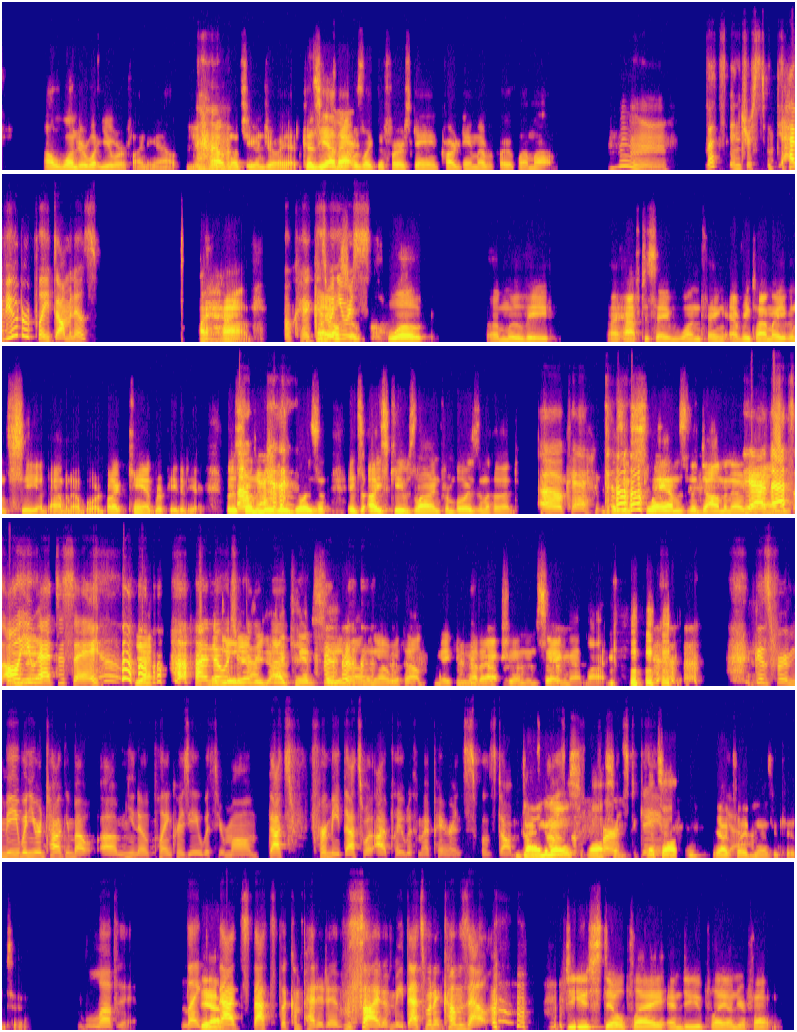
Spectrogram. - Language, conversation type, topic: English, unstructured, How do video games and board games shape our social experiences and connections?
- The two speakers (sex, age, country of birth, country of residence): female, 30-34, United States, United States; male, 55-59, United States, United States
- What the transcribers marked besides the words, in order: chuckle; chuckle; laugh; laugh; laughing while speaking: "I"; tapping; laugh; chuckle; laughing while speaking: "side"; chuckle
